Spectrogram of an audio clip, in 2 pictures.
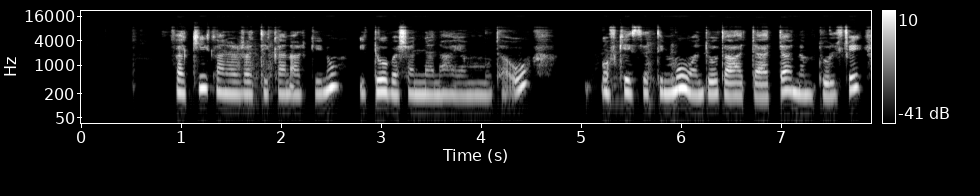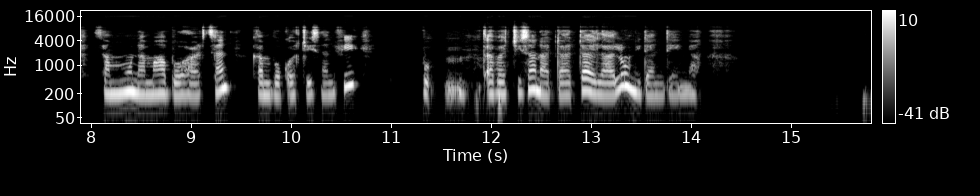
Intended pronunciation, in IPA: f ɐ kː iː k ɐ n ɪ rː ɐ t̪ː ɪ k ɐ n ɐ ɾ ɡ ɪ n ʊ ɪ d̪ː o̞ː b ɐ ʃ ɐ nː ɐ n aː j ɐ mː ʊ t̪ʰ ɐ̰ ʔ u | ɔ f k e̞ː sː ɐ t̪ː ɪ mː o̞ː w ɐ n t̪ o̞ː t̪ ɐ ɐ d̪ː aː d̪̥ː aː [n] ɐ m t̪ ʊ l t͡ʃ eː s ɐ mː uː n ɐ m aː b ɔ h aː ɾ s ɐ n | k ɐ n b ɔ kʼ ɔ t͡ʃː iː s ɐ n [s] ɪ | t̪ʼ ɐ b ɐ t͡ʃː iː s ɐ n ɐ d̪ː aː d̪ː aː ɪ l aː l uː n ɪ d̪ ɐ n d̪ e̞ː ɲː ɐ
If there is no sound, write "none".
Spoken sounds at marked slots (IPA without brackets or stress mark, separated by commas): n, f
